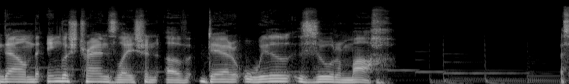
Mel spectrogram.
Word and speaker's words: Der Wille zur Macht: Currently hunting down the English translation of Der Wille zur Macht. That's how you pronounce that.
